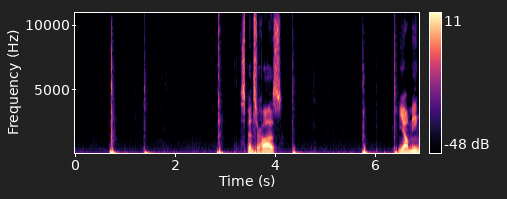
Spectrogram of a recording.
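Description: Hands shuffle and flick through stiff trading cards with sharp snapping clicks.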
